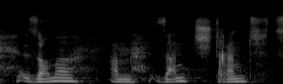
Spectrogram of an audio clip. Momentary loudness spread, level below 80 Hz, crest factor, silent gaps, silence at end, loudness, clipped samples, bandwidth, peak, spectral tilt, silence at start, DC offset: 7 LU; -78 dBFS; 20 dB; none; 0 s; -40 LUFS; under 0.1%; 11 kHz; -20 dBFS; -4.5 dB/octave; 0 s; under 0.1%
